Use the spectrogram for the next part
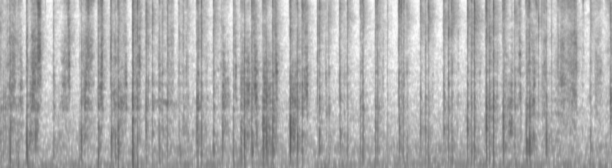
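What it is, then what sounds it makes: Plastic instant camera. A small mint-green Instax-style plastic instant camera with a hollow body is held in the hand and tapped and scratched quickly all over its casing with long white acrylic nails. Many fast, sharp, bright clicks and ticks are heard, mixed with quick scratchy rasps over a faint hum.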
